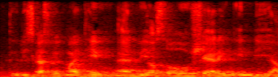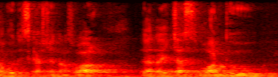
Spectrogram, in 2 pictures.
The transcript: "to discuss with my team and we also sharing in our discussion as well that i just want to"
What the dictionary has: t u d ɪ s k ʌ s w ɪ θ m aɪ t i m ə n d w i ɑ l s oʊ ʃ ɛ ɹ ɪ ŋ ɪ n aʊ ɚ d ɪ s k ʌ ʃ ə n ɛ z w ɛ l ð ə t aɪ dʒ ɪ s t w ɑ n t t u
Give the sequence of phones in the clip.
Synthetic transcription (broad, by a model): t u d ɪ s k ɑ s w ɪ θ m aɪ t i m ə n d w i ɑ l s oʊ ʃ ɛ ɹ ɪ ŋ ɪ n aʊ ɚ d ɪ s k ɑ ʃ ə n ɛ s w ɛ l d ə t aɪ dʒ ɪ s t w ɑ n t t u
